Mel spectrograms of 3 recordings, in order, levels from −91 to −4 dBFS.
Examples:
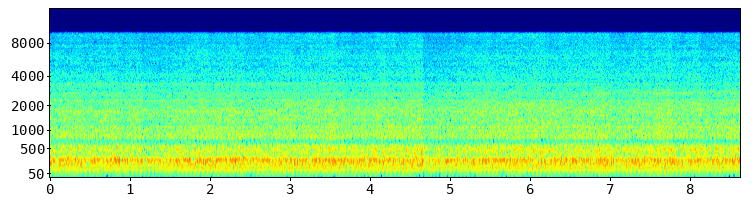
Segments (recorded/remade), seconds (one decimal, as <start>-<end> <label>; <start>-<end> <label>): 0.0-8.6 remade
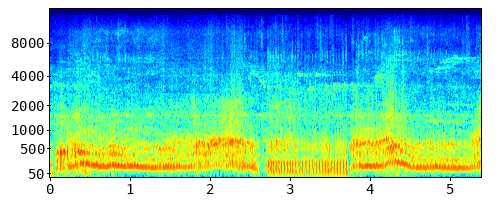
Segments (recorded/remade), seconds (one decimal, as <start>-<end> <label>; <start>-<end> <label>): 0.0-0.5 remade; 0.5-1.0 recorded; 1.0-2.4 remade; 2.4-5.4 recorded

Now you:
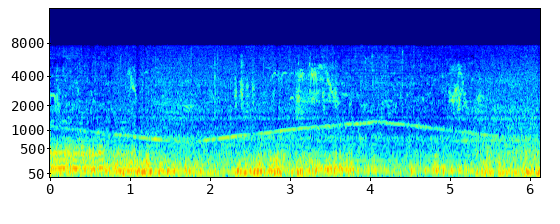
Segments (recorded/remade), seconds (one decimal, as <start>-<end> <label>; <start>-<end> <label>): 0.0-0.8 remade; 0.8-3.3 recorded; 3.3-5.3 remade; 5.3-6.1 recorded

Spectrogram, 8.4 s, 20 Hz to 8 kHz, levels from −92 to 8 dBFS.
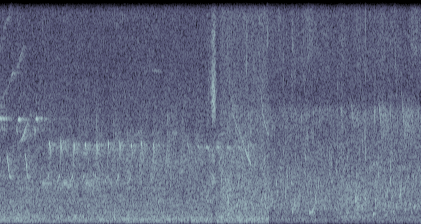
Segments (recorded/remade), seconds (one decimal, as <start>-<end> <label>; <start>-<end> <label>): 0.0-8.4 recorded

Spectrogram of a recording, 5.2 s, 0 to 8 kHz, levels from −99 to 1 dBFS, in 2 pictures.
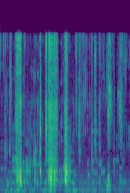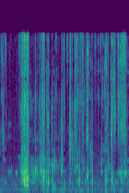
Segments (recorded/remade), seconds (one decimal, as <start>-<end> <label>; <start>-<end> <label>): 0.0-5.2 recorded

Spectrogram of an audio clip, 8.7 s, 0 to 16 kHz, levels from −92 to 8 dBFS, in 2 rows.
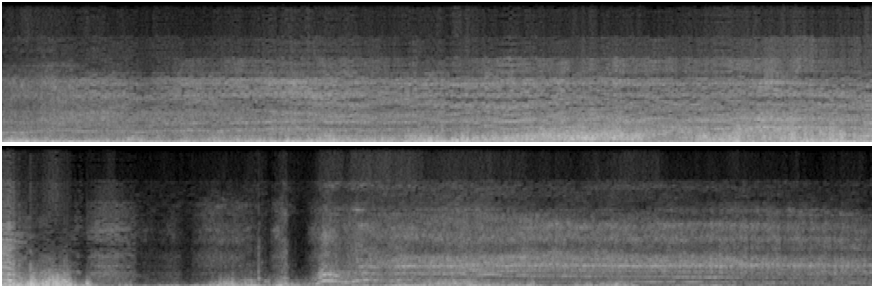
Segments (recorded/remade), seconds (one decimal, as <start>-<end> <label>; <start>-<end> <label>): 0.0-2.0 remade; 2.0-6.2 recorded; 6.2-7.8 remade; 7.8-8.7 recorded

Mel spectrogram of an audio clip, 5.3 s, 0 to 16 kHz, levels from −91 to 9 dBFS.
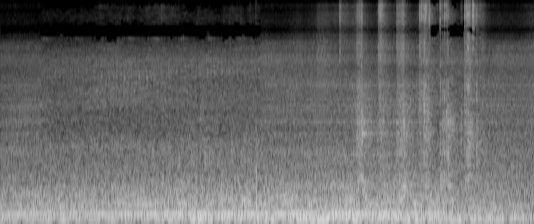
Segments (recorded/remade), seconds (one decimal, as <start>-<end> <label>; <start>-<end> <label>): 0.0-0.4 remade; 0.4-2.6 recorded; 2.6-4.2 remade; 4.2-4.8 recorded; 4.8-5.3 remade

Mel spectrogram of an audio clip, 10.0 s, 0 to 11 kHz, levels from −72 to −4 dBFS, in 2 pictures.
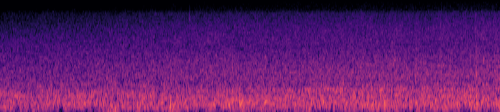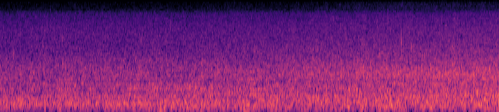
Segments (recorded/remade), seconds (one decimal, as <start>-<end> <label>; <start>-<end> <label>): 0.0-10.0 recorded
